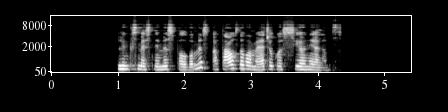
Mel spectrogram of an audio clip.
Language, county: Lithuanian, Alytus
